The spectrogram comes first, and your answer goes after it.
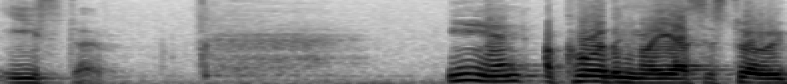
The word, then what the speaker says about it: Ishtar: Now, a lot of people think it's pronounced Ishtar, I-S-H-T-A-R. People check the Babylonian Talmud. Once again, it is properly pronounced to this very day, Easter.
